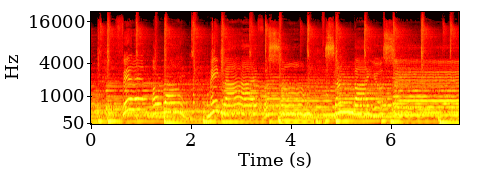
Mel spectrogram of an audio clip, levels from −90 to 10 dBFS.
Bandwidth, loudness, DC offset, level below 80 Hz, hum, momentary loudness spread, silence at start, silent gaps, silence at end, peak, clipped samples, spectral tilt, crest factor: over 20 kHz; -12 LUFS; under 0.1%; -24 dBFS; none; 4 LU; 0 s; none; 0 s; 0 dBFS; under 0.1%; -5.5 dB/octave; 12 dB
